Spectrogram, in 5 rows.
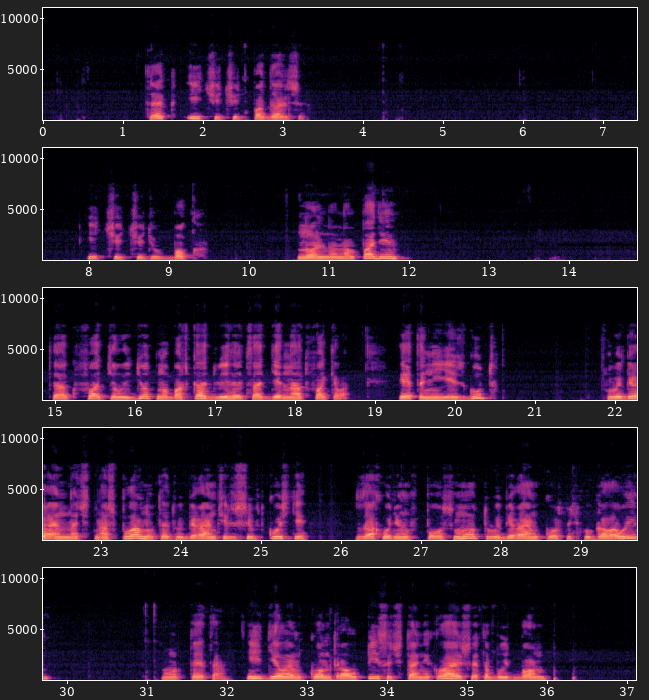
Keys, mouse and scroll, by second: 0.6-1.5 middle drag, 2.6-4.3 drag, 4.5-6.1 middle drag, 6.8-9.5 drag, 10.5 KP_0, 13.7 space, 18.1 space, 20.1 click, 20.7-21.3 middle drag, 21.7-22.2 shift+middle drag, 22.3-23.1 middle drag, 24.5 shift+click, 25.8-27.0 drag, 28.3 middle click, 30.8 click, 33.2 ctrl+p, 36.2 space.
